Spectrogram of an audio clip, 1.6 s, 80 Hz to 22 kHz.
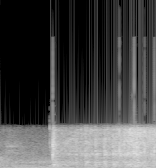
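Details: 1998 Mercedes ML320 with crank-no-start, no-spark fault: with power supply bypassed, engine fires at once and settles into steady run. Normal start.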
